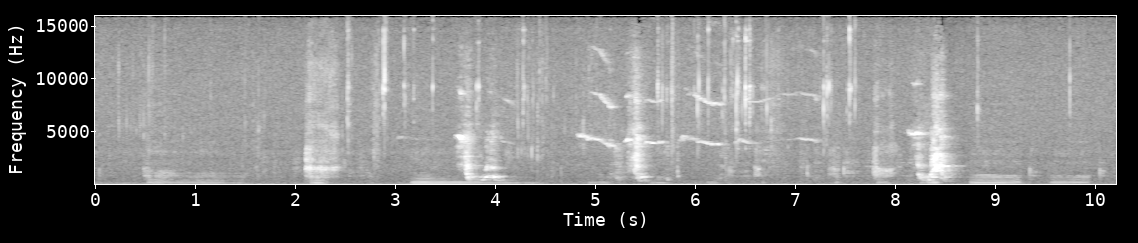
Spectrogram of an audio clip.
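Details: Samoyed Marco Polo and Border Collie Cisco, a rescue dog, playing in 2014 in their own gentle way, as Marco must not jump much: scattered sharp barks among sustained low growls, plus faint high chirping tones.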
